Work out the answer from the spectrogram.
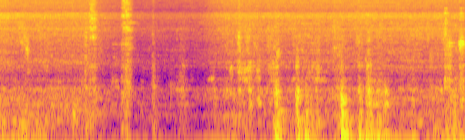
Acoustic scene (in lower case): kitchen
